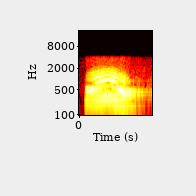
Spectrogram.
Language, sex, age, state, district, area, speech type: Odia, female, 30-45, Odisha, Sambalpur, rural, conversation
